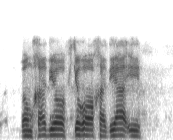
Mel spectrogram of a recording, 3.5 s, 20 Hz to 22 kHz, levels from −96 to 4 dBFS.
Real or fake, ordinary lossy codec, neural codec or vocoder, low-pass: real; Opus, 16 kbps; none; 7.2 kHz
